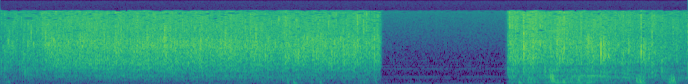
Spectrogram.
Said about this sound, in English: allow me to invite you to put our hands together as we welcome Brother Reuben to the front here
